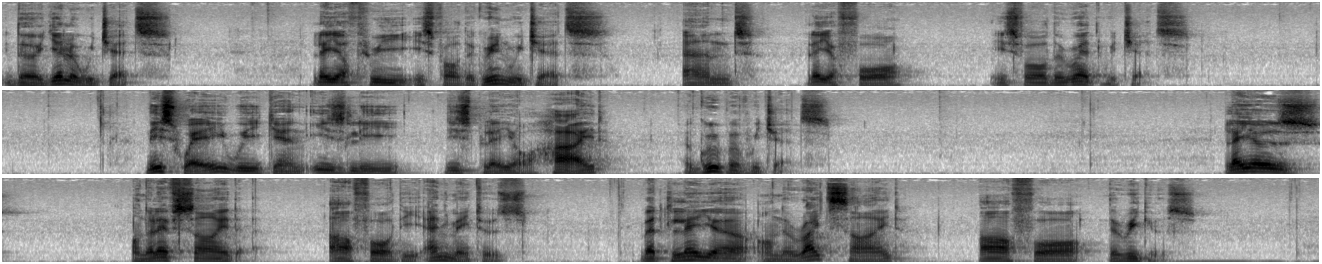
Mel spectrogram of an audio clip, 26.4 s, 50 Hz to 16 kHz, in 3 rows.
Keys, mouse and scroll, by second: 1.7 click, 2.4 a, 2.7 a, 3.0 a, 4.8 click, 5.4 a, 5.7 a, 8.2 a, 9.1 shift+middle click, 10.8 click, 13.4 shift+click, 13.9 middle click.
